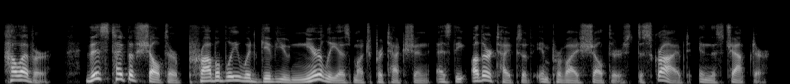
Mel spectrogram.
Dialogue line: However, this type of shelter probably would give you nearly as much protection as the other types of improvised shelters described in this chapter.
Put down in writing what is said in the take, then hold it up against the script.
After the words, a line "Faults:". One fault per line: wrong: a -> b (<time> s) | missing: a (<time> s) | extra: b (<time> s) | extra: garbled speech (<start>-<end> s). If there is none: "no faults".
However, this type of shelter probably would give you nearly as much protection as the other types of improvised shelters described in this chapter.
Faults:
no faults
